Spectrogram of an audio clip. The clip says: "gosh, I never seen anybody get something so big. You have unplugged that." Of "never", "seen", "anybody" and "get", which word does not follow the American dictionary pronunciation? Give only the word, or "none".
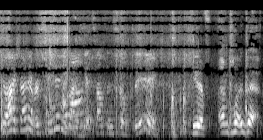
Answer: seen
